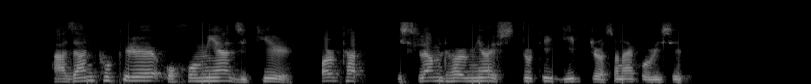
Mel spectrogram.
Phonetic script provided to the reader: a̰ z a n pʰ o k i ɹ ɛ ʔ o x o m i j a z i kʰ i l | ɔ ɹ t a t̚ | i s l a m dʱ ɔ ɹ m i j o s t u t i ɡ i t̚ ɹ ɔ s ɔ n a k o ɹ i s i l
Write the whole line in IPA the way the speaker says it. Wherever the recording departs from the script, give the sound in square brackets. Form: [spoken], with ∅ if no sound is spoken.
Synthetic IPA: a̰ z a n pʰ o k i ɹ ɛ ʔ o x o m i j a z i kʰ i [ɹ] | ɔ ɹ [tʰ] a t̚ | i s l a m dʱ ɔ ɹ m i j [ɔ] s t u t i ɡ i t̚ ɹ ɔ s ɔ n a k o ɹ i s i l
